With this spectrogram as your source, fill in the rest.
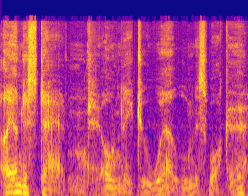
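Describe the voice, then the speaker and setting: A put-on character voice moves fairly slowly through very wide pitch swings. Background noise is clearly heard. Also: man, very deep, low pitch for a man. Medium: video game. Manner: formal, measured, polite.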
